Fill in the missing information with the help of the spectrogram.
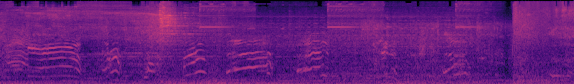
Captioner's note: shouting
